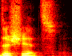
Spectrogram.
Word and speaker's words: Deschutes: I think it's pronounced Deschutes.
